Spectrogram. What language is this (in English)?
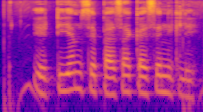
Bhojpuri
